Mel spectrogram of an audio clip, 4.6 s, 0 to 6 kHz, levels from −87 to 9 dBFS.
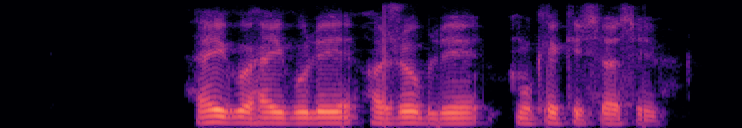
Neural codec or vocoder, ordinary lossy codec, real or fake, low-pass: none; Opus, 32 kbps; real; 5.4 kHz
